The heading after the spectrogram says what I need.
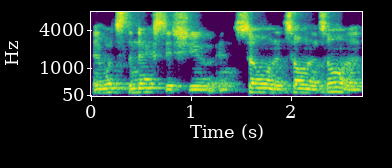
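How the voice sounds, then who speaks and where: There is audible room echo on this recording. A man speaks in a fairly high pitch. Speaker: HVAC test and balance project manager. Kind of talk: webinar presentation. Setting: online webinar. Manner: fast.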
